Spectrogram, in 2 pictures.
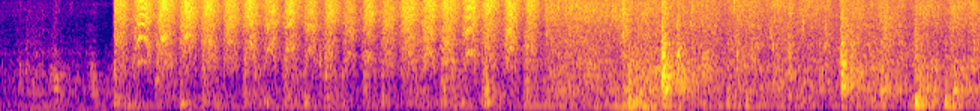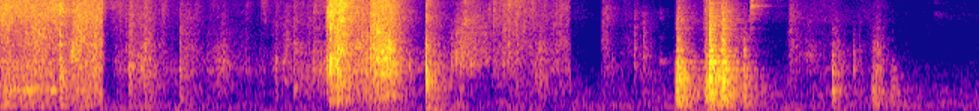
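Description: Stainless steel roasting pan (IKEA KONCIS) being scrubbed by a gloved hand in a steel sink: fast rhythmic rubbing strokes that turn steadier partway through. Then a couple of short clatters as the pan is handled.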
